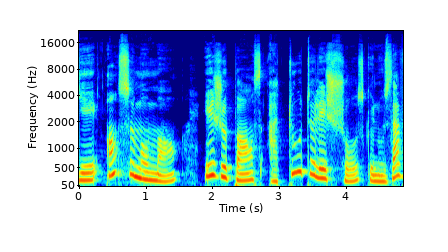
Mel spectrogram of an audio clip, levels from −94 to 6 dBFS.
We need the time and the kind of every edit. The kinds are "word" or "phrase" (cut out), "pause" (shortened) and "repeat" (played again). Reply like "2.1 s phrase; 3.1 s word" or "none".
none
